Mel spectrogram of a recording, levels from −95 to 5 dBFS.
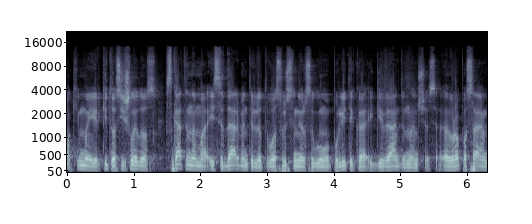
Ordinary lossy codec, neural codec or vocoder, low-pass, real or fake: MP3, 96 kbps; vocoder, 48 kHz, 128 mel bands, Vocos; 14.4 kHz; fake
